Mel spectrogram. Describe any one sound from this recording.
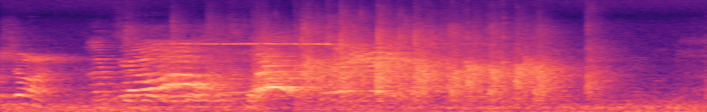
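A crowd cheers and applauds in a large room.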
